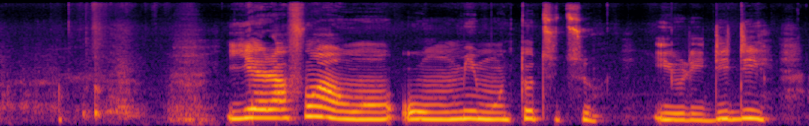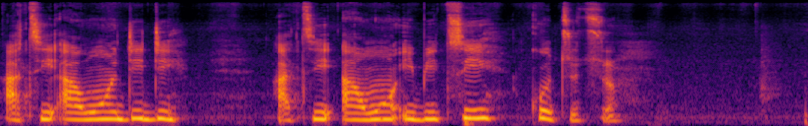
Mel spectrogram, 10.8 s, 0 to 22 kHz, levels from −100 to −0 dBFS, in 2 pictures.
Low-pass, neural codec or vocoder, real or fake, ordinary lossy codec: 19.8 kHz; vocoder, 48 kHz, 128 mel bands, Vocos; fake; none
